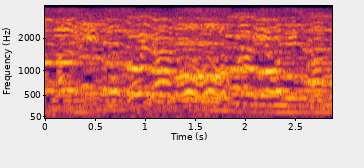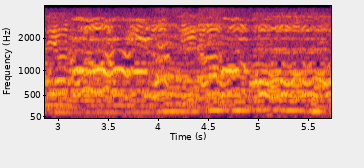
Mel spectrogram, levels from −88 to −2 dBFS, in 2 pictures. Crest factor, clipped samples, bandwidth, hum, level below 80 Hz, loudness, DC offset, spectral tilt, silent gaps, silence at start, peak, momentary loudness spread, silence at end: 12 dB; under 0.1%; 4 kHz; none; -52 dBFS; -14 LUFS; under 0.1%; -8 dB/octave; none; 0 s; -2 dBFS; 3 LU; 0 s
